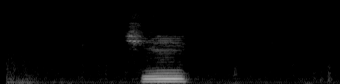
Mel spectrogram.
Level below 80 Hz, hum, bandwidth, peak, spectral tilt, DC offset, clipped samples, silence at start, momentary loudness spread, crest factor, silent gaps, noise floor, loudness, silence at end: -64 dBFS; 50 Hz at -60 dBFS; 11.5 kHz; -18 dBFS; -7 dB/octave; under 0.1%; under 0.1%; 0.2 s; 14 LU; 16 dB; none; -66 dBFS; -30 LUFS; 1.5 s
